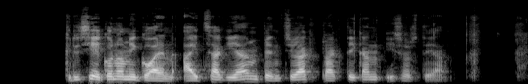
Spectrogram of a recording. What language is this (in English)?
Basque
